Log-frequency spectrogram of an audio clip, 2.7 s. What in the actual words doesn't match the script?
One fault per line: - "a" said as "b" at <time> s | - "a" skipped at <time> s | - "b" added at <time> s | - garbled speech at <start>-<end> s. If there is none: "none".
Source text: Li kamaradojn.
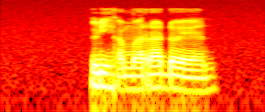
none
